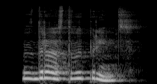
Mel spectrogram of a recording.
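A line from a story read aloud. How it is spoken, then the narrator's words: Quavering voice. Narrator (Russian): Дрогнувшим голосом ответила она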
